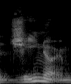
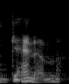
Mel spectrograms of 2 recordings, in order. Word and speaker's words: Genom: I thought it was the Genome Corporation. I thought it was Genom. Well, it's Genom. That's correct. Genome is spelt Genome. So...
